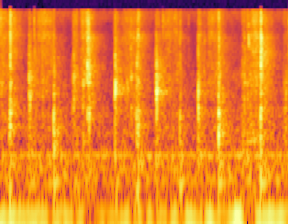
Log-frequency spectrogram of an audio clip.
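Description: A tarot deck shuffled by hand, giving a quick, uneven run of light card clicks, about six a second.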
